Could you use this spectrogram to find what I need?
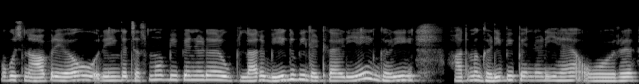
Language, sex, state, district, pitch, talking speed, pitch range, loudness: Rajasthani, female, Rajasthan, Nagaur, 185 Hz, 235 wpm, 175-195 Hz, -15 LUFS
